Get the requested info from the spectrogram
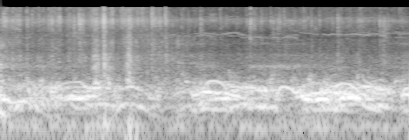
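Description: Several domestic pigeons cooing at once, their low, rolling coos overlapping.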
